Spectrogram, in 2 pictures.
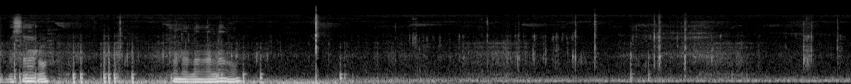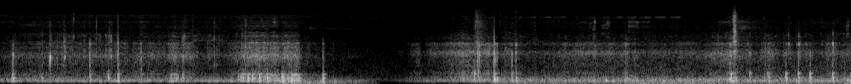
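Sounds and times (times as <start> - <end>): wind rumble on microphone: 0.0 - 6.8, 11.1 - 12.2, 13.3 - 17.0
microphone handling clicks and rustles: 0.0 - 7.2, 8.0 - 12.1, 13.1 - 17.0.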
